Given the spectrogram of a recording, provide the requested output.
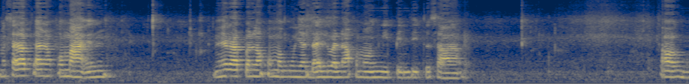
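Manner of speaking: words between bites; talking while chewing. Real, not acted. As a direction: mouth partly full of fruit. Seen 2: Mango put in mouth earlier; cheeks bulge, lips pressed mid-speech.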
